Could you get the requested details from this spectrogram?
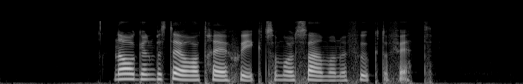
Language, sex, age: Swedish, female, 29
